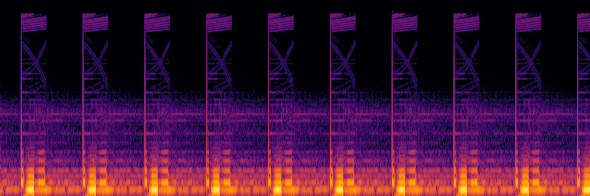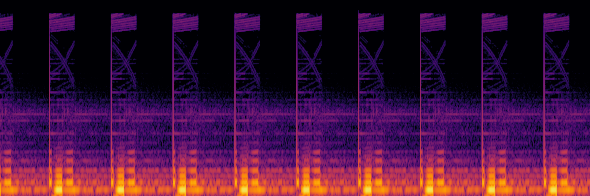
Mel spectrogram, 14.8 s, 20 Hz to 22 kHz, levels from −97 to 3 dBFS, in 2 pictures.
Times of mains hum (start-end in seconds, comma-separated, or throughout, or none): none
